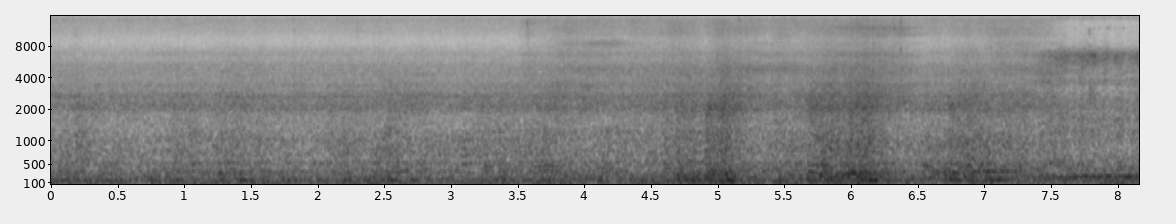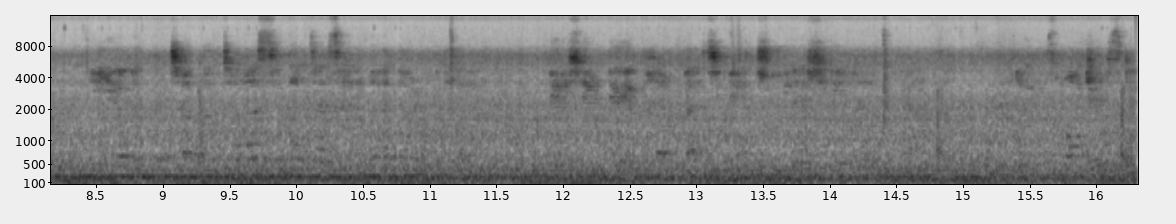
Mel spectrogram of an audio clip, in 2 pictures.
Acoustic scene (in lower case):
subway train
